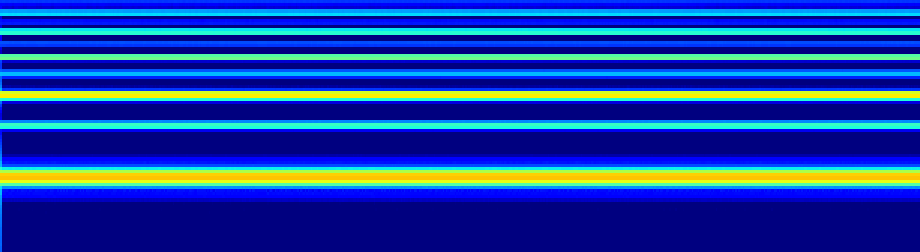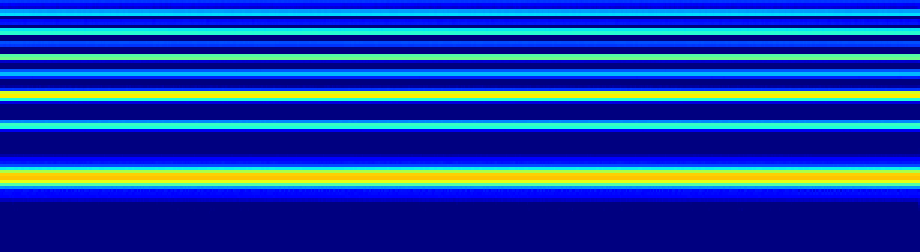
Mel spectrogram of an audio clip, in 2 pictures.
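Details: Sound-effect library recording of a cardiac monitor's steady, unbroken tone lasting the whole clip: the flatline alarm of asystole.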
